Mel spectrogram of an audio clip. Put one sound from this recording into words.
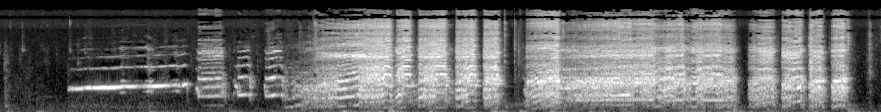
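A hen clucks and squawks loudly up close.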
